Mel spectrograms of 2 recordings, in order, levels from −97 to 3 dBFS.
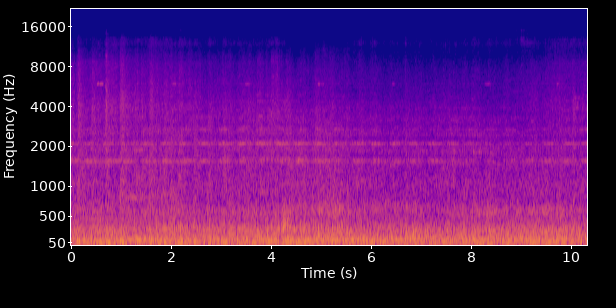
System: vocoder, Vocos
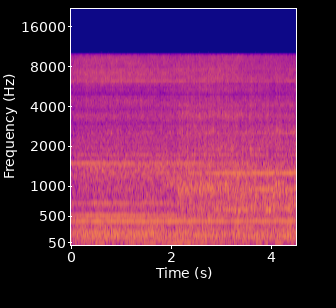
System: autoencoder, DAC-VAE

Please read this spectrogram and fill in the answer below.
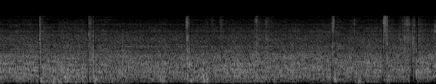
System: codec, SNAC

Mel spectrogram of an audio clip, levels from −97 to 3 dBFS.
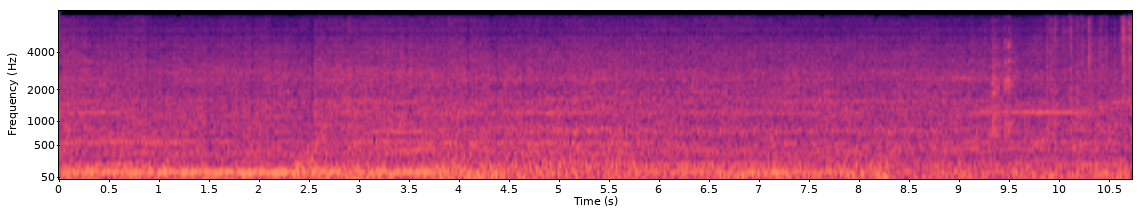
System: codec, DAC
